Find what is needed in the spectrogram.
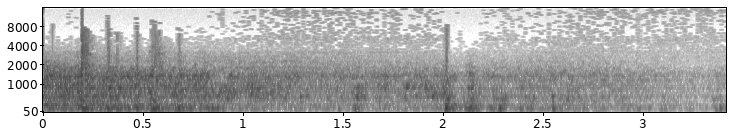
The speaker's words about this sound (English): Wow, it's thundering and lightning in Denver.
